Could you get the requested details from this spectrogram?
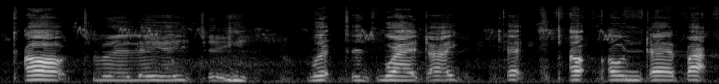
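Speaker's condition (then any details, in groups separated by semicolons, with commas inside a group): Cerebral palsy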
